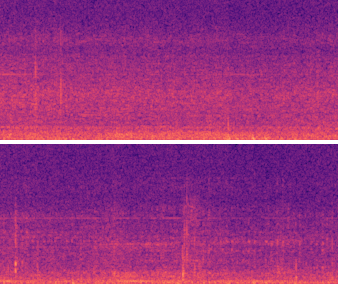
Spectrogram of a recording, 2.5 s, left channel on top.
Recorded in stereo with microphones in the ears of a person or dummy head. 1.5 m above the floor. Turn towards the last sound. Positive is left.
No sound to turn to.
